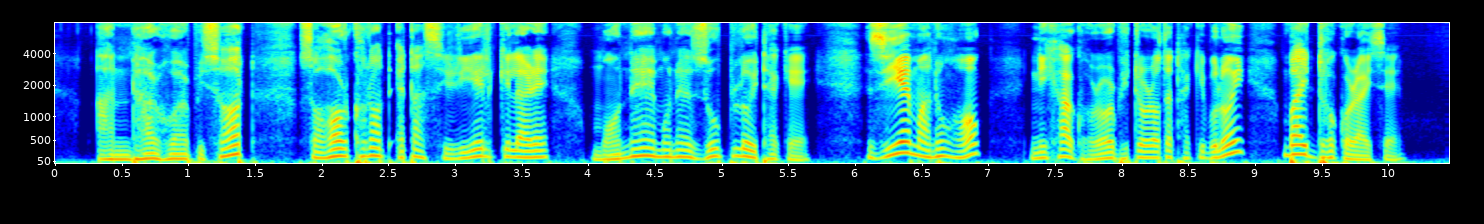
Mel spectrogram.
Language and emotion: Assamese, fearful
